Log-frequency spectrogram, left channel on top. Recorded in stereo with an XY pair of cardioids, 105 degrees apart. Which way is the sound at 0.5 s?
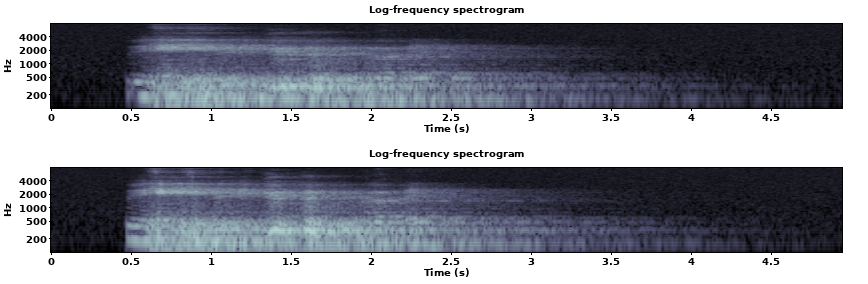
65° right.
